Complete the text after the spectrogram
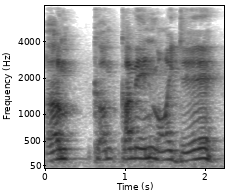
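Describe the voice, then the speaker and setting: A storyteller voicing a big, hungry, sly male wolf with a scratchy growl and drawn-out menace. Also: medium pitch, fairly even intonation, pushed and bright, voice pushed up. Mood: slyly menacing. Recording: roomy, echoing room.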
